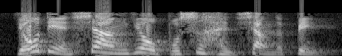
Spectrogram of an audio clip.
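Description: A man at a fairly slow pace, with very wide pitch swings. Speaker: youth pastor. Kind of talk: sermon. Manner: animated.

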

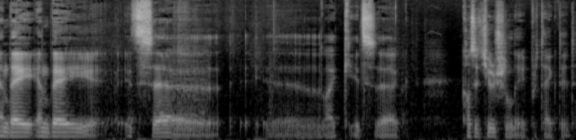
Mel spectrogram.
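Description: At a very slow pace, a man speaks with big swings in loudness. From Sweden. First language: Swedish. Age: 20s. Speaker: university student. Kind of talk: casual chat. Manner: halting.

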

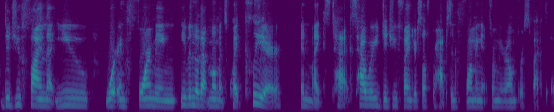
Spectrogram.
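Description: A woman with a plain, everyday voice speaks at a medium pitch and a fairly quick pace, with ordinary pitch variation. The sound is dry and close with no echo, against a quiet background. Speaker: theater education manager hosting panel. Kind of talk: panel discussion. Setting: video call.

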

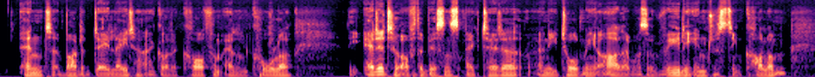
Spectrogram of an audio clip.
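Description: On a very clean recording with a silent background, a man with a German accent speaks very fast at a fairly low pitch, somewhat breathy, with ordinary pitch variation. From Germany. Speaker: think tank executive director. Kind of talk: casual interview chat.

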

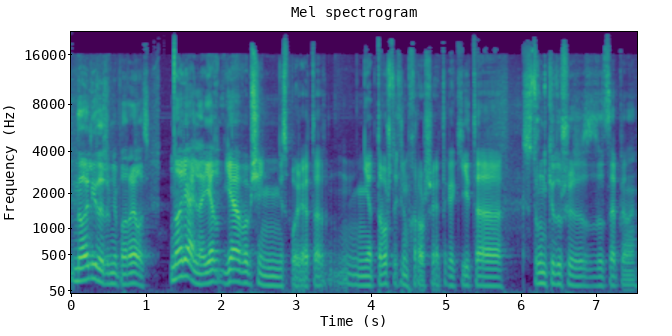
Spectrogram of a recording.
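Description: Using a normal speaking voice, a man talks fairly quickly with ordinary pitch variation. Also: medium pitch for a man. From Ukraine. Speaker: podcast co-host. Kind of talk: casual chat.

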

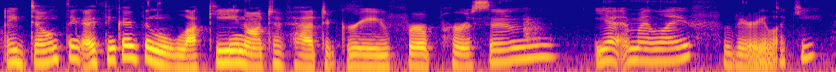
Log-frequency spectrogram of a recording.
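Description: Speaking at a moderate pace, a woman with a Canadian accent and a plain, everyday voice uses a fairly low pitch. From Winnipeg, Canada. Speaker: young woman discussing loss with a friend. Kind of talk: casual chat.

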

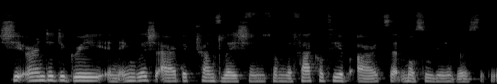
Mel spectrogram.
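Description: A woman with a normal speaking voice speaks at a fairly low pitch and moderate pace, her pitch varying in an ordinary way. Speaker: interviewer. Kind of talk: interview.

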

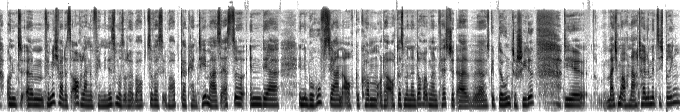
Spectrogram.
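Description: Talking at a fairly quick pace, a woman with an ordinary speaking voice keeps a fairly low pitch and fairly even intonation. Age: 30s. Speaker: actress and artist. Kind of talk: interview. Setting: outdoors, market square.

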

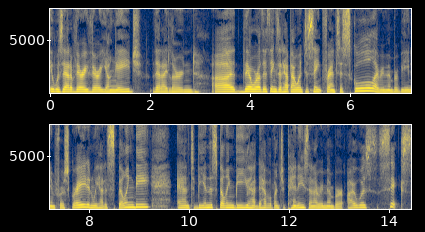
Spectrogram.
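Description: A woman with a New Mexico accent speaks at a fairly quick pace and a medium pitch, with fairly even intonation. The recording is very clean, with a silent background. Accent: New Mexican English. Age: 70s. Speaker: community organizer. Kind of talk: interview. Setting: studio.

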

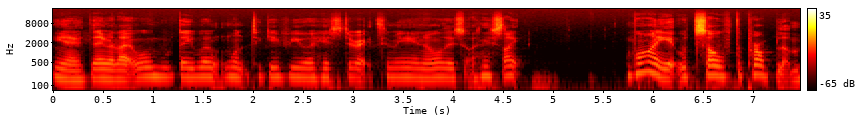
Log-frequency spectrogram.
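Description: A woman speaks at a moderate pace with a dark, mellow tone. Her pitch is fairly low, and her intonation stays fairly even. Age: 30s. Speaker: podcast co-host. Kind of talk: casual chat.

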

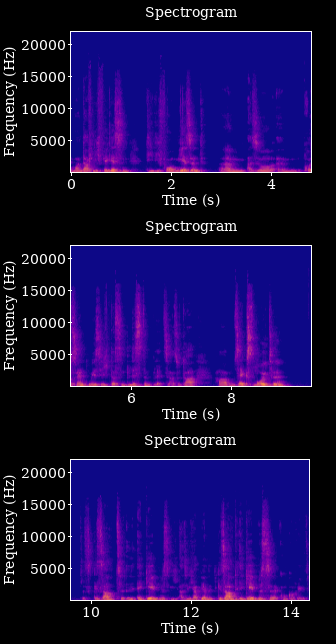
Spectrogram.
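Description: With audible room echo, a man speaks at a fairly slow pace in a fairly low, dark, mellow, somewhat breathy voice, showing ordinary pitch variation and big swings in loudness. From Kurdistan. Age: 30s. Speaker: migrant council member, business lawyer. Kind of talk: interview.

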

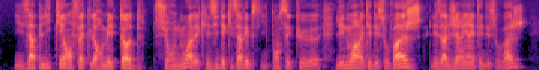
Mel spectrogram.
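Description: A man speaks at a moderate pace and medium pitch with ordinary pitch variation, in a plain, everyday voice, on a very clean recording with a silent background. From Paris, France. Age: 20s. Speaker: podcast host. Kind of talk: casual conversation.

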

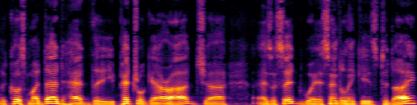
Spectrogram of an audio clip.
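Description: Over a very clean recording with a silent background, a man talks at a fairly slow pace with ordinary pitch variation. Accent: Australian. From Australia, Penrith NSW. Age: 70s. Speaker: retired local businessman. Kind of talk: interview. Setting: radio studio.

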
